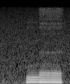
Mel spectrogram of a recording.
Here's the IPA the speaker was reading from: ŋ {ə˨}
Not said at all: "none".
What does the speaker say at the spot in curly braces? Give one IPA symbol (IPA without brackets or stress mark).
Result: ə˨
